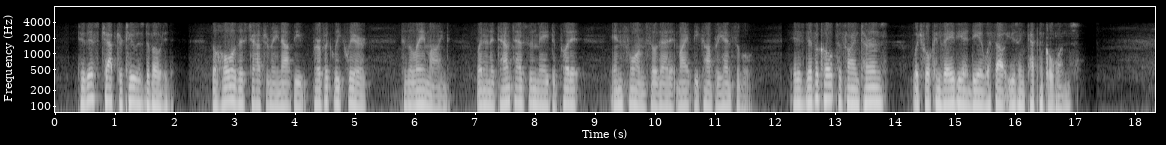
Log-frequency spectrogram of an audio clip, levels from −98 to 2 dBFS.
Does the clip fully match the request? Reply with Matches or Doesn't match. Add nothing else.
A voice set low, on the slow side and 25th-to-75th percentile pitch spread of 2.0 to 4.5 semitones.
Doesn't match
